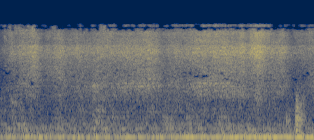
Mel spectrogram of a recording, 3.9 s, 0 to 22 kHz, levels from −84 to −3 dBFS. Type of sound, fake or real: fake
